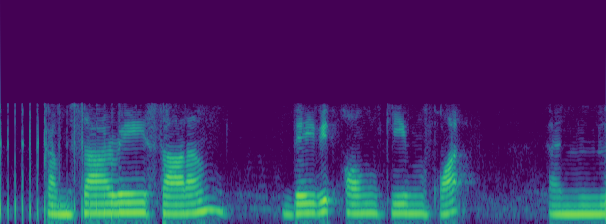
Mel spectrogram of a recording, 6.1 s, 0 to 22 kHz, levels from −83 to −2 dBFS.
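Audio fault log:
throughout G.723.1 codec: the speech has been through heavy low-rate coding at 6.3 kbit/s, so nothing survives above 3.8 kHz and consonants smear into a muffled, hoarse texture. A spectrogram shows a hard ceiling at 3.8 kHz with coarse, blocky frames, and harmonics that change only sluggishly over time.
0.00–1.20 s train of clicks: a regular run of near-identical pulses at 13.5 per second, roughly fifteen in all, sits about 10 dB above the speech and ticks audibly even in gaps. This is likely interference or a faltering interface. The waveform shows evenly spaced spikes, and the spectrogram shows thin vertical broadband lines.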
